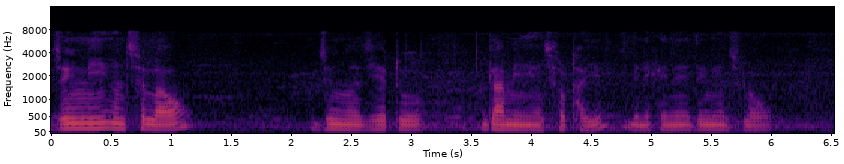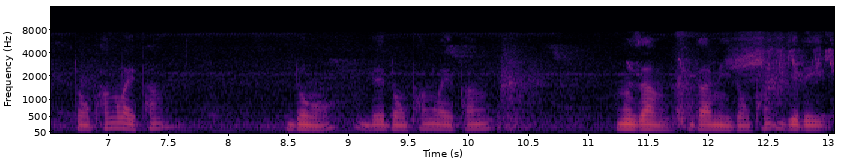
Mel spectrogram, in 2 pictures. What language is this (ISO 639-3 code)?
brx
